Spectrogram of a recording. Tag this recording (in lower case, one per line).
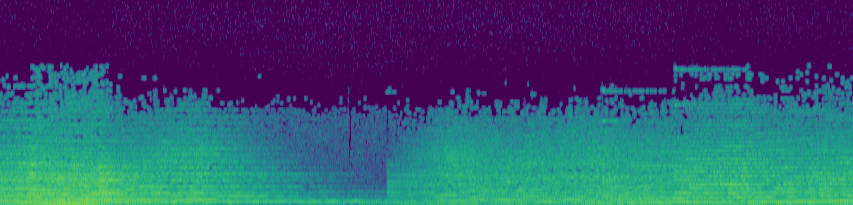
music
